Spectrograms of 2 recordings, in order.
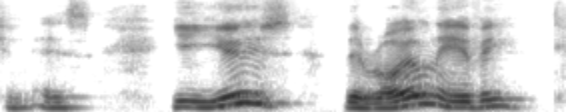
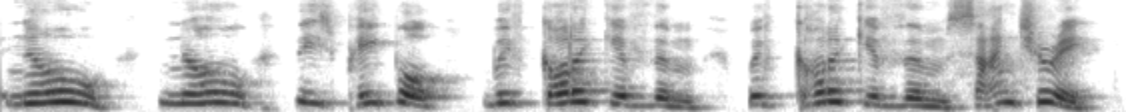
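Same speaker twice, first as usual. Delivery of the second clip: mocking lefties; 6 semitones higher than usual. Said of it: "and they say".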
